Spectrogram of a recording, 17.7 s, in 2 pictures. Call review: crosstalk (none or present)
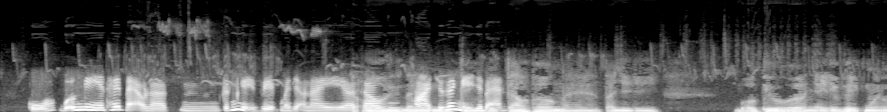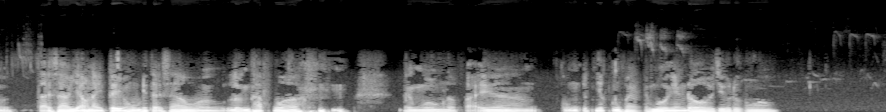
present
